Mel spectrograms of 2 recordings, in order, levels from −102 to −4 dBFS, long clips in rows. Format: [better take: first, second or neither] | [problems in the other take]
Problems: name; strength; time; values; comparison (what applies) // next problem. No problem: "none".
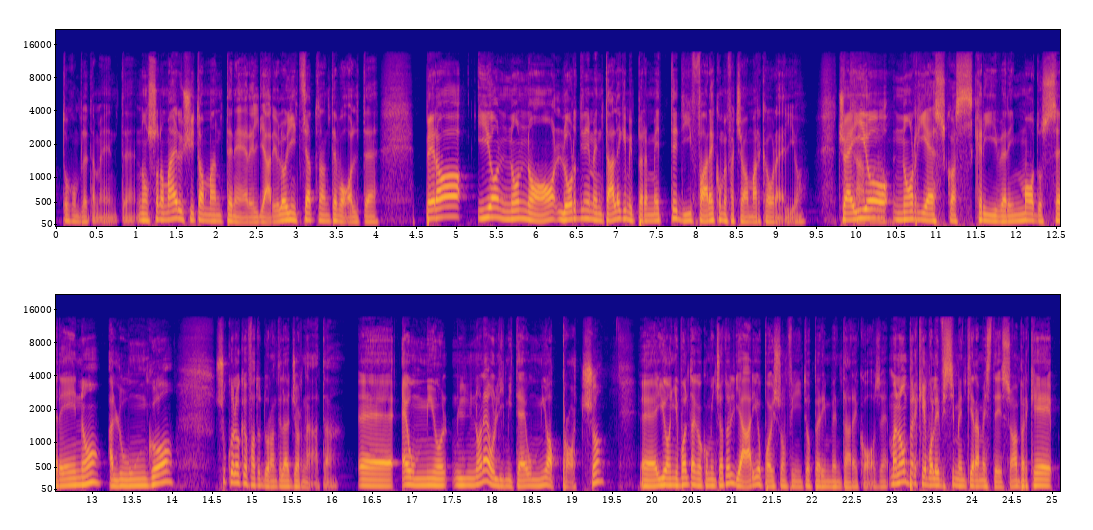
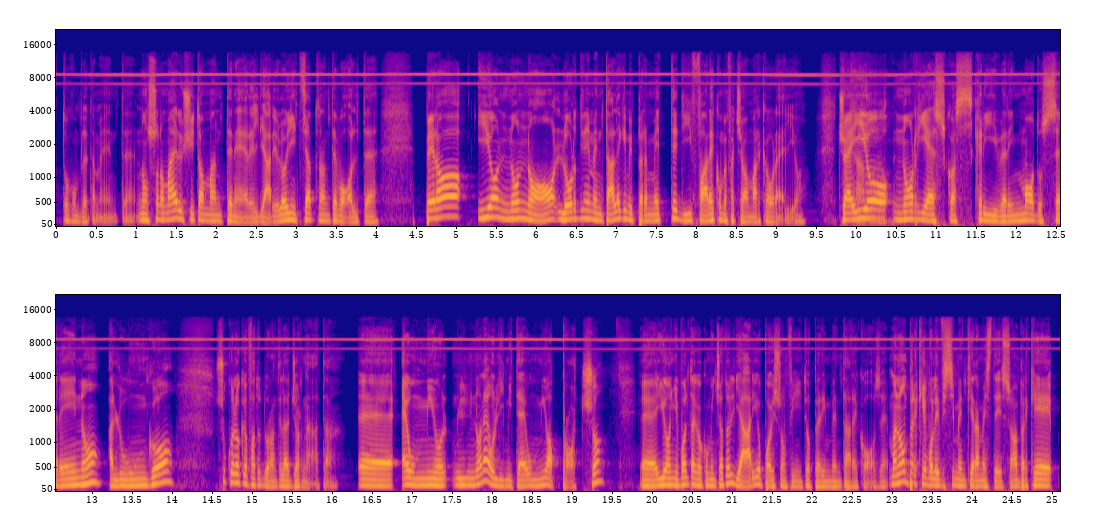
first | high-pitched whine; noticeable; throughout; 8.5 kHz, 10 dB below the speech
